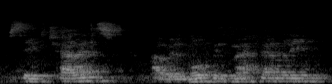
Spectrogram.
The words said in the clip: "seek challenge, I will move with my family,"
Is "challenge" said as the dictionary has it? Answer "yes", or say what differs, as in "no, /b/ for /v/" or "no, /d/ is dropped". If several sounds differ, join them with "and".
no, /z/ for /dʒ/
